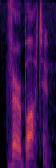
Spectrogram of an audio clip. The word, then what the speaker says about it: verboten: and Abigail Ray she loves Sushi Abigail spell verboten verboten verboten is the first pronunciation of this word verboten forbidden especially prohibited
